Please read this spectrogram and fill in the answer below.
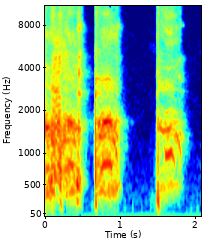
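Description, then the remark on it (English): Three harsh coughs from a man, with short gaps between them, the first two in quick succession and the third after a brief pause, each bursting loudly then trailing off. No talking. “Look at him coughing.”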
